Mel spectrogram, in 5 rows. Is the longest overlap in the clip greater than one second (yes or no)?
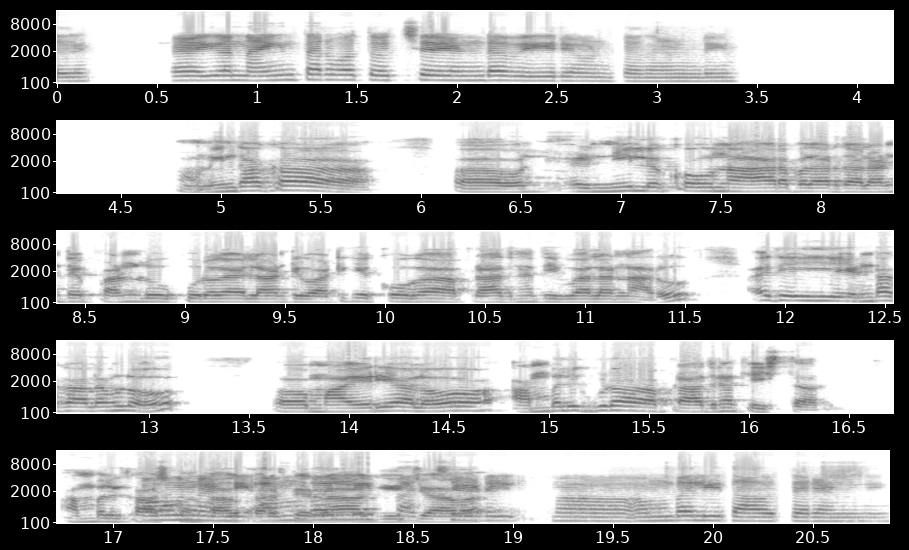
yes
